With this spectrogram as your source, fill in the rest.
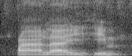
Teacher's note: Kalau kita samakan dengan a biasa dengan la, kalau ain agak tertekan kayak dicekik.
